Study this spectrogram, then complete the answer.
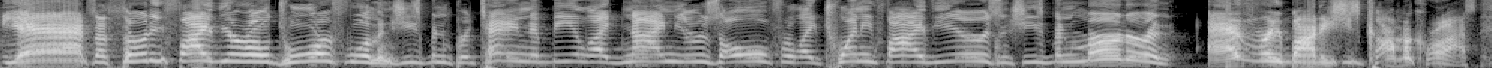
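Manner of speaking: high, hammed-up alarm; imitated urgent caller. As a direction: deliver the warning high and urgent. Imitates caller warning the mother.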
